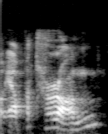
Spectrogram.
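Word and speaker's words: El Patrón: patron not alone Rio I believe the pronunciation is Alberto el patron yep a problem Yeah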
